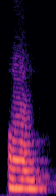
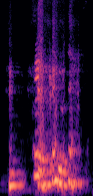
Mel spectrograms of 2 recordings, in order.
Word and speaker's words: Bhikkhu: Sensation, obikku, is not the self. Bhikkhu. How do you say that, please? Bhikkhu.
